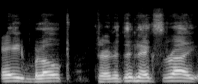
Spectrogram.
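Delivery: put-on Scottish accent in sat-nav voice. Retelling the GPS directions from Siri: imitating Scottish-voiced Siri. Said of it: "I almost fell in love with the Scottish voice".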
